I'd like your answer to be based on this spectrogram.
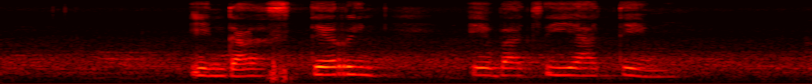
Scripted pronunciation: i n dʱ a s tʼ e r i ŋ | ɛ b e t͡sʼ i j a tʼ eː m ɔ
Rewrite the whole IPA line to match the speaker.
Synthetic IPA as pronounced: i n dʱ a s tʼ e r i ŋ | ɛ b a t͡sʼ i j a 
